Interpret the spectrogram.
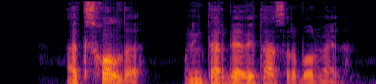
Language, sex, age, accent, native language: Uzbek, male, 25-34, Navoiy, Uzbek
